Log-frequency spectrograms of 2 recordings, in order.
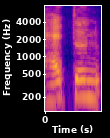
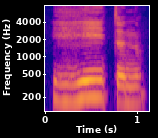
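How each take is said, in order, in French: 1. La première voyelle est brève. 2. La première voyelle est longue. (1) "tu ne vas pas dire hetten" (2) "ça va être un son long"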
